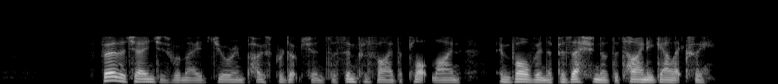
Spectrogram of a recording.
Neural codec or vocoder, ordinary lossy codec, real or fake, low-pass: none; none; real; 3.6 kHz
